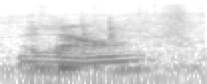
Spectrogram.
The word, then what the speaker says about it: Jean: Jean. It's like John. Jean. Sean Valjean. But it's spelled like Jean.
